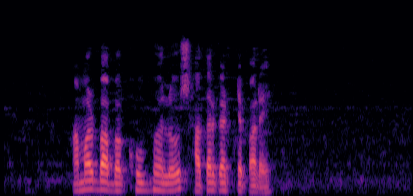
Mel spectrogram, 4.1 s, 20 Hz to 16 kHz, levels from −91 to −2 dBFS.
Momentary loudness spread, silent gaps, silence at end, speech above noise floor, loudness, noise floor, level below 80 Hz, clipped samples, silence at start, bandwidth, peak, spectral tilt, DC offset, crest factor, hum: 8 LU; none; 1.4 s; 36 dB; -38 LUFS; -73 dBFS; -80 dBFS; under 0.1%; 0.75 s; 7.4 kHz; -18 dBFS; -4.5 dB/octave; under 0.1%; 22 dB; none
